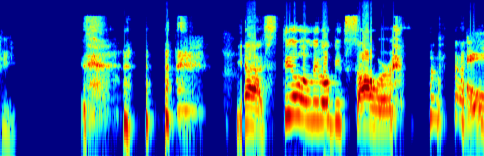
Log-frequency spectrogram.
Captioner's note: laughing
